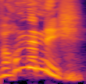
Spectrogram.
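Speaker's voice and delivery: high-pitched, bewildered question; totally irritated. Acted. Bar owner questioning the man who said no, totally irritated. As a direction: act out someone completely thrown by a refusal. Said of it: "er war total irritiert".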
